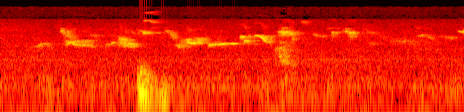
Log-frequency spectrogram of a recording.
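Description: Small birds chirping and twittering faintly, a run of short high calls throughout, with a single soft low thump about a second and a half in.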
